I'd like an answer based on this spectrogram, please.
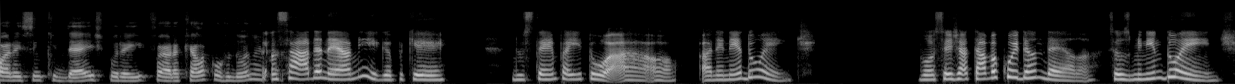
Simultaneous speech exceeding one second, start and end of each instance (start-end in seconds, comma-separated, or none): none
